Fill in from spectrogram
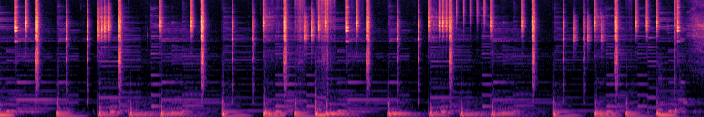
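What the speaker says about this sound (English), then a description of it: "I put this little beat together that sounds like this" A hip-hop beat built in FL Studio plays with punchy kicks, crisp hi-hats and snares over a steady loop of bass and melody, loud and alone.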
